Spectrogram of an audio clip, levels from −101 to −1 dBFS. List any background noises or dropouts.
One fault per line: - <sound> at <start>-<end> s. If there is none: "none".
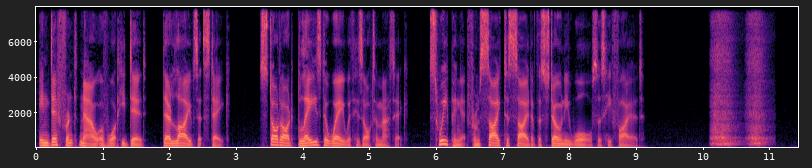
- sniff at 10.1-11.1 s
